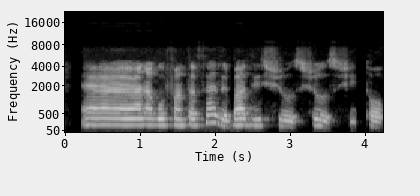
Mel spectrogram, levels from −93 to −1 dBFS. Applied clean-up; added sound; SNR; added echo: none; none; none; none.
